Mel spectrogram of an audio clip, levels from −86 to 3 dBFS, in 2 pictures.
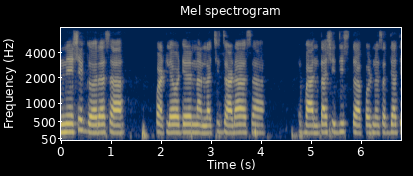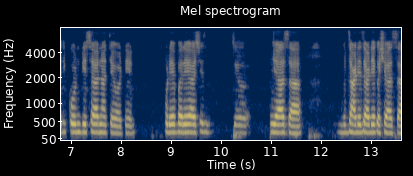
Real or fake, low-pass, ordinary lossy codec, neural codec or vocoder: real; 7.2 kHz; MP3, 64 kbps; none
